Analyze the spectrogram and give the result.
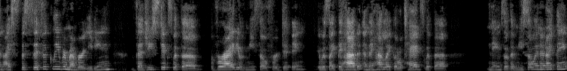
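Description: At a moderate pace, an unremarkable speaking voice with pitch that varies in an ordinary way. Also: woman, medium pitch for a woman. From Japan, Malaysia and Seattle. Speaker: podcast co-host, school kitchen worker. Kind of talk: casual chat.

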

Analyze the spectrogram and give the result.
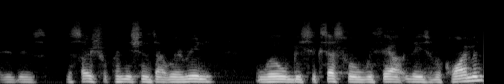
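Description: Here a man with an Australian accent talks at a medium pitch. His moderate pace carries a monotone, flat intonation. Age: 20s. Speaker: communist party organizer. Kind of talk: interview answer. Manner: halting, many fillers.

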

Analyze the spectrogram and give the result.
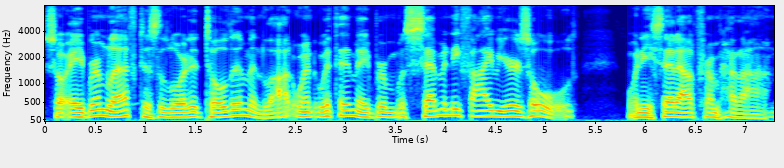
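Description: An unremarkable speaking voice, a man's at medium pitch with an American accent, talks at a moderate pace with ordinary pitch variation and very even loudness against a quiet background. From Texas. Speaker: pastor. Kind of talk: audiobook-style scripture reading, solemn and measured. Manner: warm, gently pastoral.

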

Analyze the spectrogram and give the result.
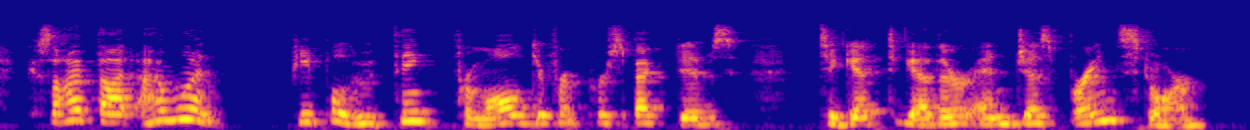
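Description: With an American accent, a woman talks at a fairly quick pace with lively intonation. Her fairly high voice is somewhat breathy. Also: very even loudness. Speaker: special education consultant. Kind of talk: casual chat.

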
